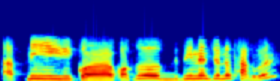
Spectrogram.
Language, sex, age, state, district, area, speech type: Bengali, female, 18-30, West Bengal, Nadia, rural, conversation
